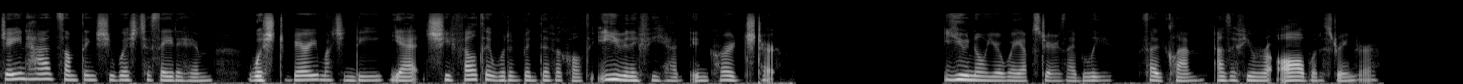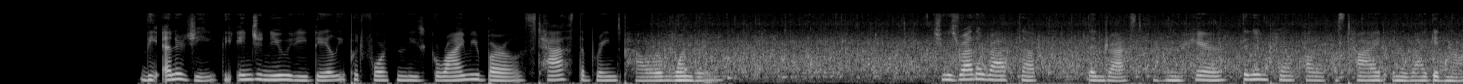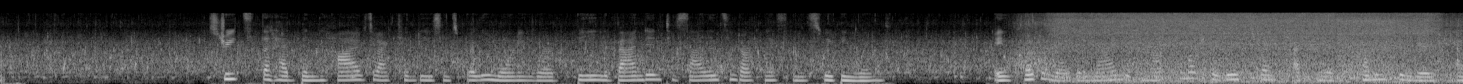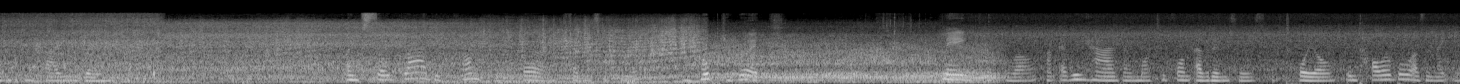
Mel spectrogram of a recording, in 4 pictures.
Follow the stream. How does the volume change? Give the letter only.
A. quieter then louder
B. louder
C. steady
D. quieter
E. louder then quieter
E.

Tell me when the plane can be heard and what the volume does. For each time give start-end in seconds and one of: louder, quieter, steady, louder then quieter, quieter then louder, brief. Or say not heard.
40.4-54.0 louder.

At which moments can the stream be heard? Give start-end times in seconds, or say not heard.
20.9-58.4.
